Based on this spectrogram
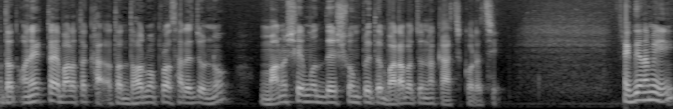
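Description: A man speaks in a dark, mellow tone at a medium pitch with ordinary pitch variation. He has a slight Chittagong accent, and the background is quiet. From Bangladesh, Chittagong. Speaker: Buddhist monk. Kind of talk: interview.

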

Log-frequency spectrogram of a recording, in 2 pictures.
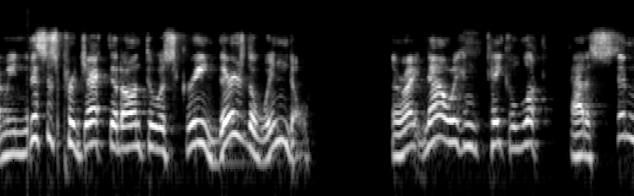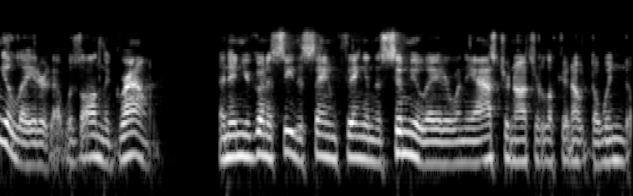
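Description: Against a quiet background, a man talks at a moderate pace with very wide swings in pitch. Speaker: co-host of discussion. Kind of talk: commentary. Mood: skeptical, critical. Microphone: webcam.

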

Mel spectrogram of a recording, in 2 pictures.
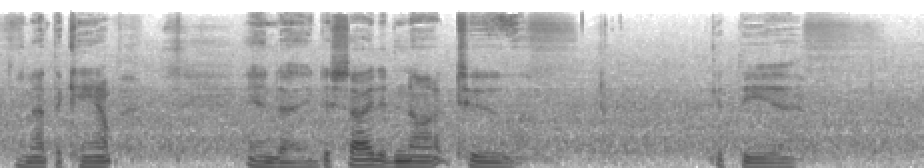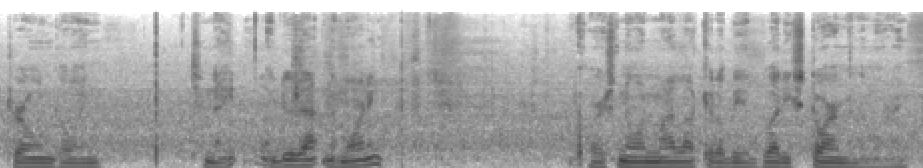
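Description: Noticeable background noise sits behind a man speaking at a moderate pace with long, frequent pauses. The sound is dry with no echo. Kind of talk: casual vlog chat. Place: forest. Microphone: phone near.

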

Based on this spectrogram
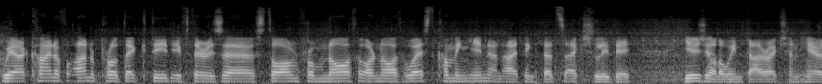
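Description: A woman speaks at a moderate pace in a very deep, low voice with monotone, flat intonation. The sound is dry with no echo, though background noise is noticeable. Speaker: sailing vlogger. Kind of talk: casual vlog chat. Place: waterside. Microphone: phone near.

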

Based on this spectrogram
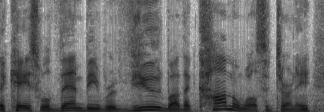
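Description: This is a normal speaking voice from a man with a medium pitch, talking at a fairly quick pace with lively intonation. The sound is dry, with no echo. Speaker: TV news reporter. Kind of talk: TV news report. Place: street. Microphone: handheld.

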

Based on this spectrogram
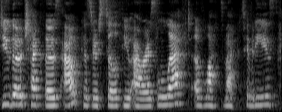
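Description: Here a woman is speaking. Her pace is fairly quick. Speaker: costuming vlogger. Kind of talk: casual vlog chat. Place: home room.

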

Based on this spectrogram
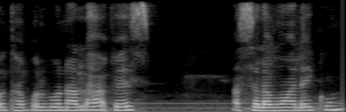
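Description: The woman's pitch sits fairly high. Her intonation is monotone and flat. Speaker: vlogger. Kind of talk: casual vlog narration. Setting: at home with caged quails.

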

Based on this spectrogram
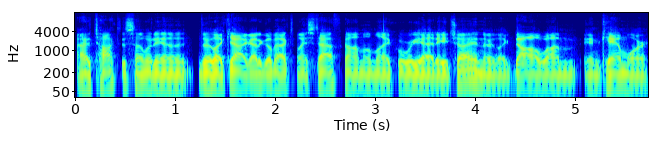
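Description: A man with a Canadian accent speaks at a very fast pace with hardly any pauses. His very deep, low voice has a monotone, flat intonation. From Chatham-London area, southwestern Ontario, Canada; Ontario. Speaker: podcast co-host. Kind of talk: casual chat. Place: home room. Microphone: studio mic.

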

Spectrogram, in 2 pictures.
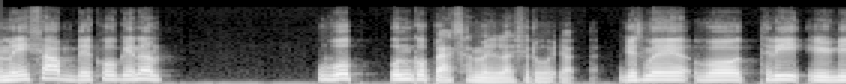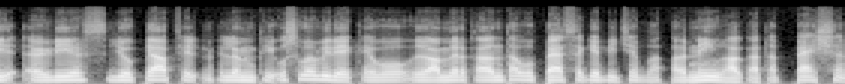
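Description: The speech moves at a fairly slow pace with ordinary pitch variation. The sound is dry with no echo, over a quiet background. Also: man, fairly high pitch for a man. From Pakistan. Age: young. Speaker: motivational speaker and counsellor; motivational speaker. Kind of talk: motivational talk to camera. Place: home room.

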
